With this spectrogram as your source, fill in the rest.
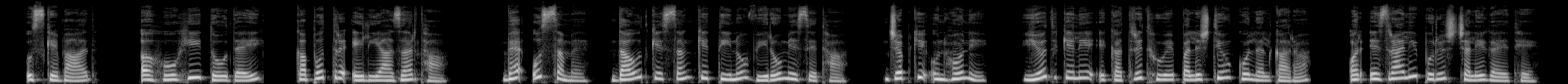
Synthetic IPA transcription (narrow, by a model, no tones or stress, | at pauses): ʊskebaːd̪ | ɐhoːɦid̪oːd̪əi | kapʊt̪ɾəʔeːlijaːzəɾt̪ʰaː | ʋɛɦʊsːɐməj | d̪aːuːd̪kesɐ̃ŋɡ̚ket̪iːnõʋiːɾõmẽset̪ʰaː | d͡ʒɐbkiʔʊnɦõːne | jʊd̪ʱːkelieʔɪkət̪ɾɪt̪ɦʊepɐlɪʃt̪ʰijõkolɐlkaːɾa | ɔːɾɪsɾaːelipʊɾʊʃt͡ʃɐleɡɐet̪ʰeː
